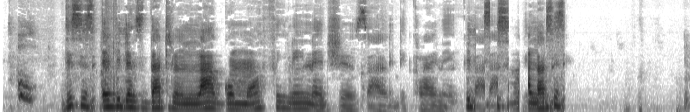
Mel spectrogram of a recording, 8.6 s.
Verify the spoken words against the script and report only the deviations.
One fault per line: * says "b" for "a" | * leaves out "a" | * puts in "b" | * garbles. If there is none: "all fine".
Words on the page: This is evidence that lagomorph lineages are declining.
* garbles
